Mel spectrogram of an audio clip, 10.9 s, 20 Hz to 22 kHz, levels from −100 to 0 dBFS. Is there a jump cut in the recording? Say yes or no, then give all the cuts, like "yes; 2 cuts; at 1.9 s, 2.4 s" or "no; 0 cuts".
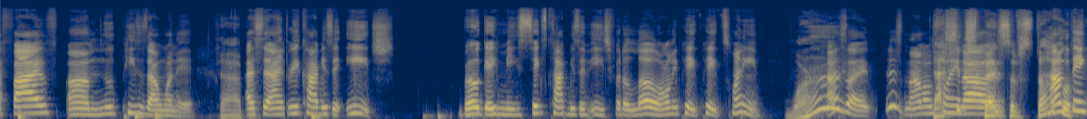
yes; 4 cuts; at 2.8 s, 4.5 s, 7.0 s, 8.8 s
